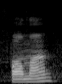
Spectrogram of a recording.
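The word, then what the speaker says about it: Vermont: 이제 그게 아니라 버몬트 카레 버만 원래 이 발음을 버만 하는데 버만트를 거의 안 합니다.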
